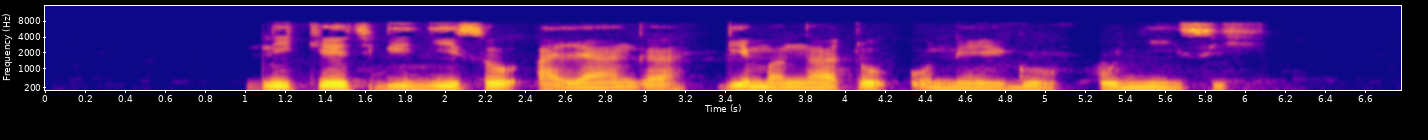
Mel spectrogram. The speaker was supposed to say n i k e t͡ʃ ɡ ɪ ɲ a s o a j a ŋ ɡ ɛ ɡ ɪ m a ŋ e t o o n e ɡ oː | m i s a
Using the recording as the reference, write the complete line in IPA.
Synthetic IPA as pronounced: n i k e t͡ʃ ɡ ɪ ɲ i s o a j a ŋ ɡ a ɡ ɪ m a ŋ a t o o n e ɡ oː | ɲ i s i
